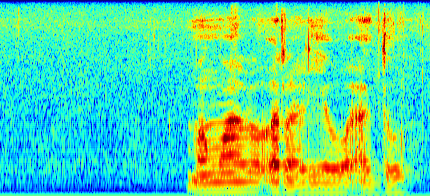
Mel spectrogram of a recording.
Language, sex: Venda, male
